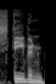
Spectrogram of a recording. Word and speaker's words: Steph: It says Stephen Curry, but you wanted me to say Steph. – Yeah, because it's not pronounced Stephen. It's like Stephen.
